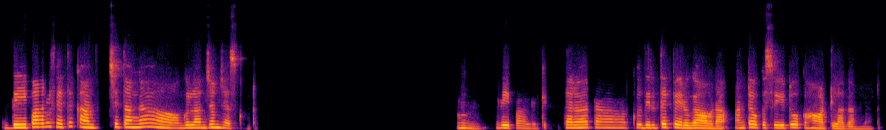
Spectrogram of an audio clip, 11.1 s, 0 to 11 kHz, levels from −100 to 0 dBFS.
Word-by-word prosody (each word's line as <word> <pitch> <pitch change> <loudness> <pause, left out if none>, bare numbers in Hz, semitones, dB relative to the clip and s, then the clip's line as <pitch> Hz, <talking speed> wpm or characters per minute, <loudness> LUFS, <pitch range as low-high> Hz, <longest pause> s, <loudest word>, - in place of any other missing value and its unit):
దీపావళికయితే 295 +5 +3
ఖంచ్చితంగా 275 +2 +2 0.5
గులాబ్ 240 0 +1
జామ్ 255 -2 +2
చేసుకుంటాం. 205 0 -8 2.5
హ్మ్. 210 -4 -3 0.3
దీపావళికి. 205 -6 -2 0.2
తరవాత 245 +1 +1 0.5
కుదిరితే 235 +1 +2
పెరుగు 220 -3 +4
ఆవడ. 195 -1 +1 0.3
అంటే 225 +4 -3
ఒక 230 -1 -6
స్వీట్ 220 0 0
ఒక 245 -2 -11
హాట్ 190 -1 -1
లాగాన్నమాట. 155 -2 -10
235 Hz, 90 wpm, -21 LUFS, 210-255 Hz, 2.5 s, పెరుగు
